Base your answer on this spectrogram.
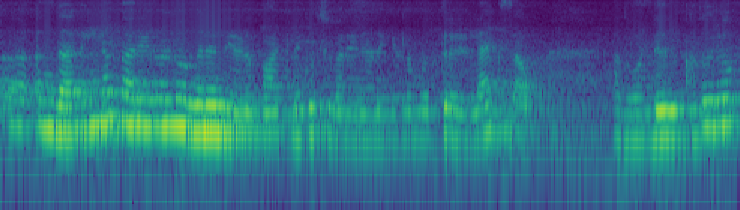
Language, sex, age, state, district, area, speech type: Malayalam, female, 18-30, Kerala, Pathanamthitta, urban, spontaneous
